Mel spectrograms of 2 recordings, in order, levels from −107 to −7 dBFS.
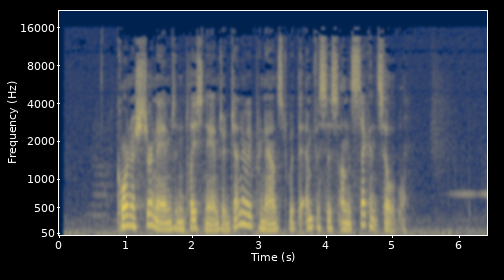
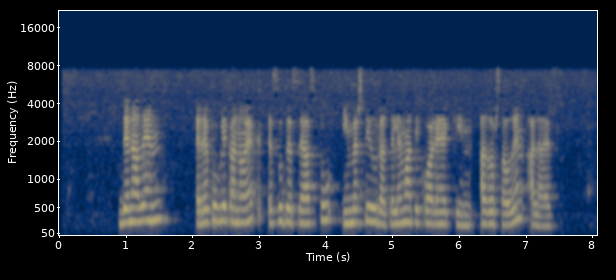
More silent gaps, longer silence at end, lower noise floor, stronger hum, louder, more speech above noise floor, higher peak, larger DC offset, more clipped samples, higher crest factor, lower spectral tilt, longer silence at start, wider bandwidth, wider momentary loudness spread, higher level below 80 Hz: neither; second, 0 s vs 0.7 s; second, -53 dBFS vs -72 dBFS; neither; first, -28 LUFS vs -39 LUFS; second, 25 dB vs 32 dB; first, -8 dBFS vs -20 dBFS; neither; neither; about the same, 22 dB vs 20 dB; first, -4.5 dB/octave vs -1.5 dB/octave; second, 0.05 s vs 0.9 s; first, 16 kHz vs 7.6 kHz; about the same, 8 LU vs 9 LU; first, -52 dBFS vs -90 dBFS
